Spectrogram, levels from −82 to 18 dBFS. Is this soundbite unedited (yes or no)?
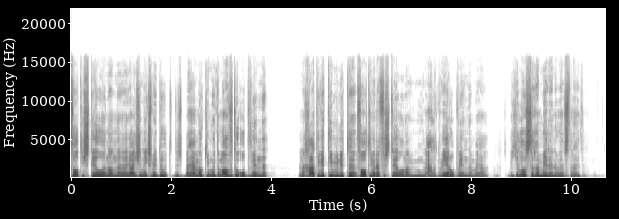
no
